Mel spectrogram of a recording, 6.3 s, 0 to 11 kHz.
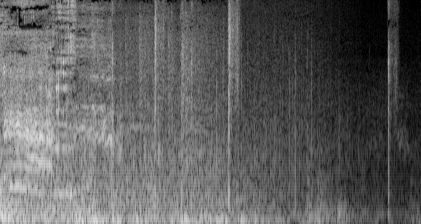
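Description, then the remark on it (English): A long, loud, rumbling burp after eating a steak special. It starts forceful and gravelly, then slowly trails off over several seconds, followed by a sharp little click near the end. No talking. “the $1.99 steak special does repeat on you”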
